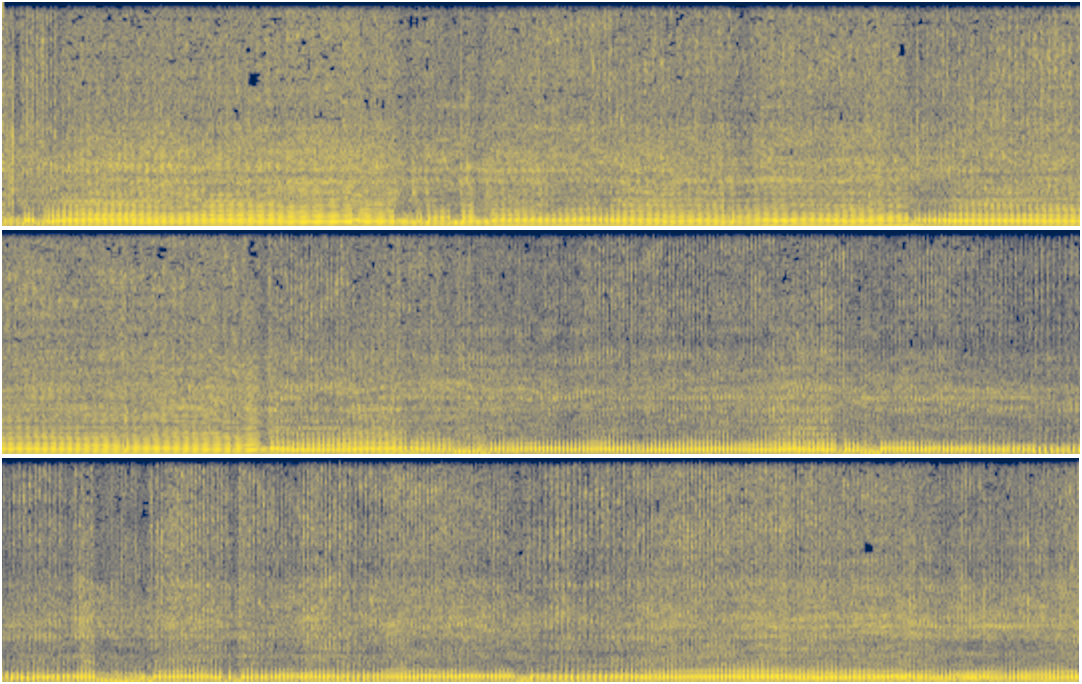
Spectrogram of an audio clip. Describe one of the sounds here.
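A dirt bike engine revs loudly up close, rising and falling as it climbs.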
